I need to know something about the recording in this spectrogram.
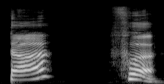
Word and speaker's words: टफ: कैसे करेंगे चलिए देखिए, ट फ कैसे पढ़ेंगे फा को अपन, फ इस तरीके से तो मिलकर बन जाएगा टफ। टा को तो पूरा पढ़ेंगे, फा को आधा पढ़ेंगे।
